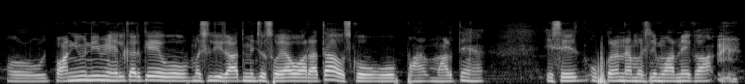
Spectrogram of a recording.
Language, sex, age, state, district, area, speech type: Urdu, male, 60+, Bihar, Darbhanga, rural, spontaneous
